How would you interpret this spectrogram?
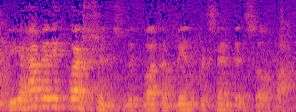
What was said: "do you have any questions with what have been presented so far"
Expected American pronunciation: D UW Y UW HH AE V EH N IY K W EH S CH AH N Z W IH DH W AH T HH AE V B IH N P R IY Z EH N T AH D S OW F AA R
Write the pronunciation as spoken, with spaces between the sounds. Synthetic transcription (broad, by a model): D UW Y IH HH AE V EH N IY K W EH S CH AH N Z W IH DH W AH T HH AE V B IH N P R IY Z EH N T AH D S OW F AA R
